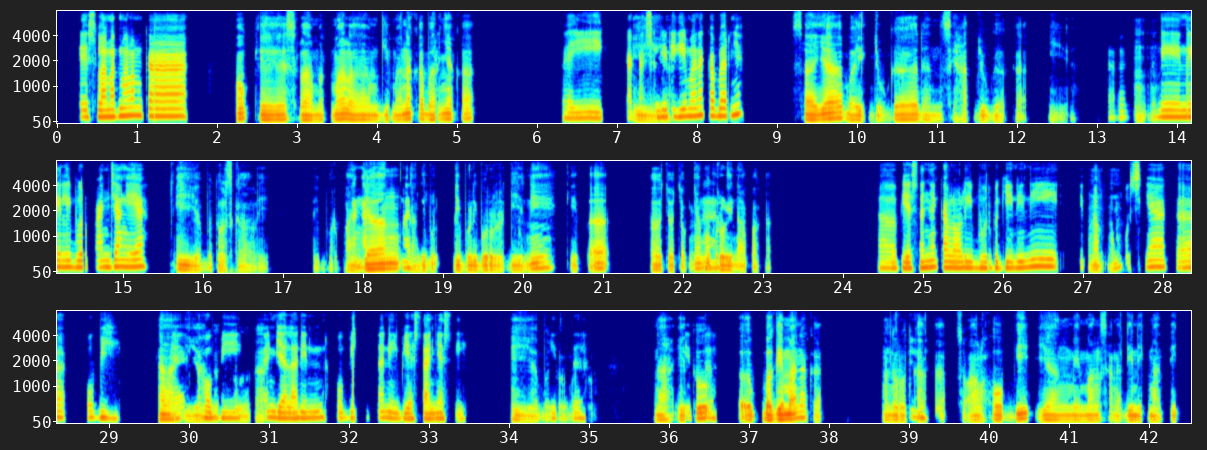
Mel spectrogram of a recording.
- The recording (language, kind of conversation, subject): Indonesian, unstructured, Apa yang paling kamu nikmati saat menjalani hobimu?
- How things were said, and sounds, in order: other background noise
